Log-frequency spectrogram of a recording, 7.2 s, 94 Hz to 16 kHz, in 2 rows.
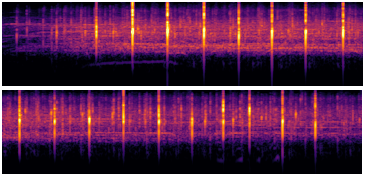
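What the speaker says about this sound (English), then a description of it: "would you please cheer and stand if you are able?" Graduates at the 2023 CSUN commencement for the College of Health & Human Development cheer and applaud in a large hall, with a broad crowd roar and sharp individual claps standing out near the microphone.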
